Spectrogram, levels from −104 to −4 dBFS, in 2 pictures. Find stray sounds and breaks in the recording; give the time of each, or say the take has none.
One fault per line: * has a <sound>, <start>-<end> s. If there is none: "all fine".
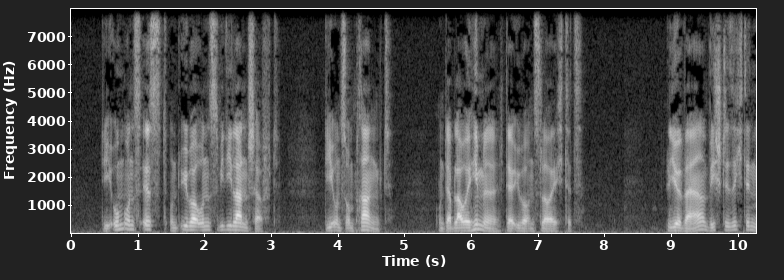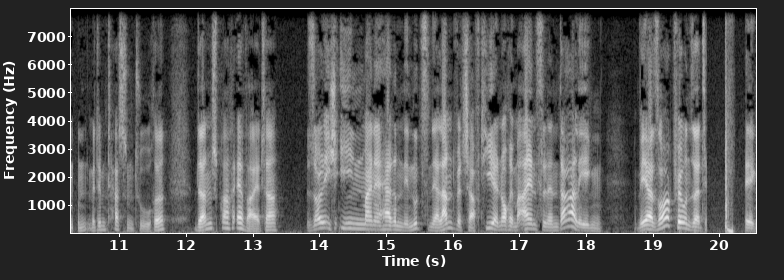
* has a dropout, 10.3-10.4 s
* has a thud, 20.1-20.3 s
